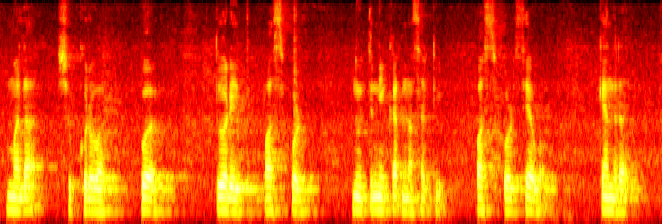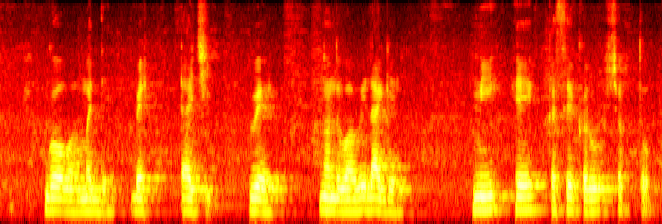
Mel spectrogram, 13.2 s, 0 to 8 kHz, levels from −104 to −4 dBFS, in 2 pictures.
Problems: none marked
